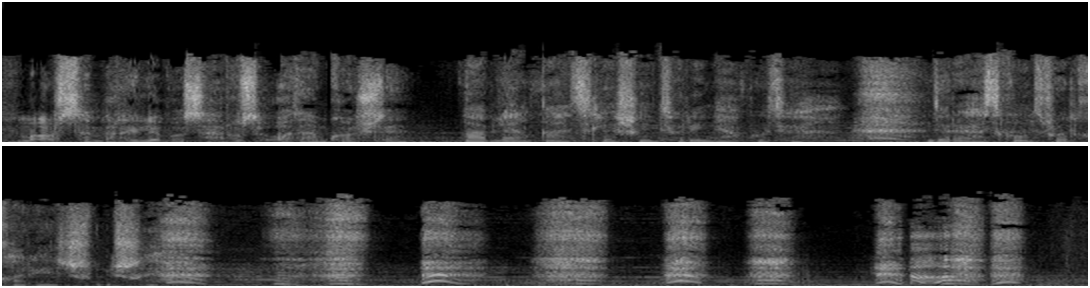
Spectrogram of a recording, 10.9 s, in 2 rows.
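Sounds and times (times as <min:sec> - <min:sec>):
speech: 0:00.1 - 0:07.2
injured person gasping for breath and moaning: 0:06.8 - 0:10.7.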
